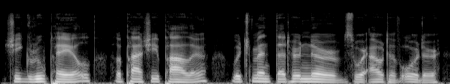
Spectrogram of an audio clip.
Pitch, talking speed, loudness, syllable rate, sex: 120 Hz, 185 wpm, -16 LUFS, 5.1 syllables/s, male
